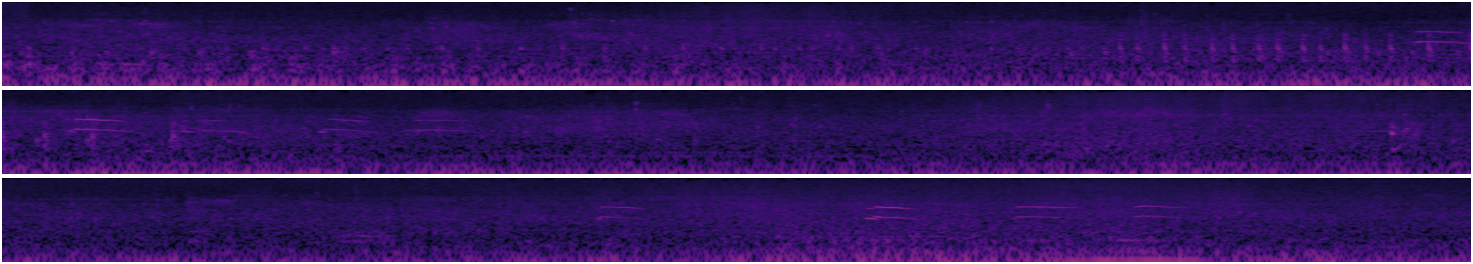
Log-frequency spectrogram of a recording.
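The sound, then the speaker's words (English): Water washes steadily against a sailboat's hull beneath constant wind rumble, with a few brief high squeaks now and then and a slight swell in loudness near the end. “The rhythmic sound of the water lapping against the hull creates a soothing melody that blends with your heartbeat.”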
